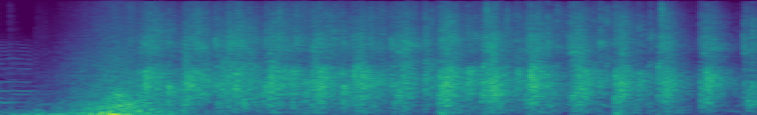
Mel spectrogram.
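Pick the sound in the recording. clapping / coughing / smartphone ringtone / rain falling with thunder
clapping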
